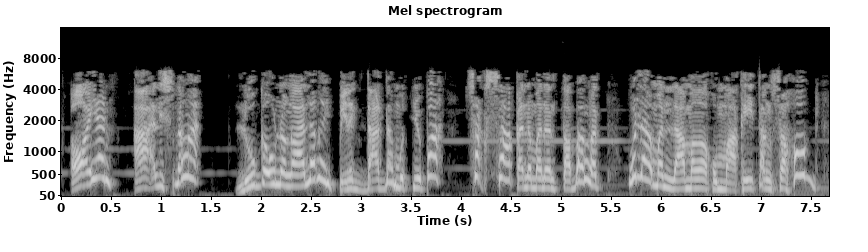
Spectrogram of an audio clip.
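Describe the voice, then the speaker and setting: A man plays a rude villager in a horror audio drama, grumbling loudly and scornfully. The voice is pitched high and jumps around, with a husky grain. The recording is slightly dull, with soft music underneath. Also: wildly swooping pitch, brisk, few pauses, exaggerated voice. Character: rude complaining villager, grumpy.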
